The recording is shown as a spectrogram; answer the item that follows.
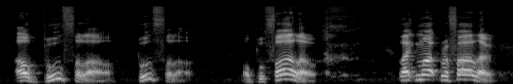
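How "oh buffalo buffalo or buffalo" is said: put-on "buffalo" in Mexican accent, swooping and slow. Imitating how a friend says a word: imitating mexican friend's accent. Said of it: "the way my Mexican friend says".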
